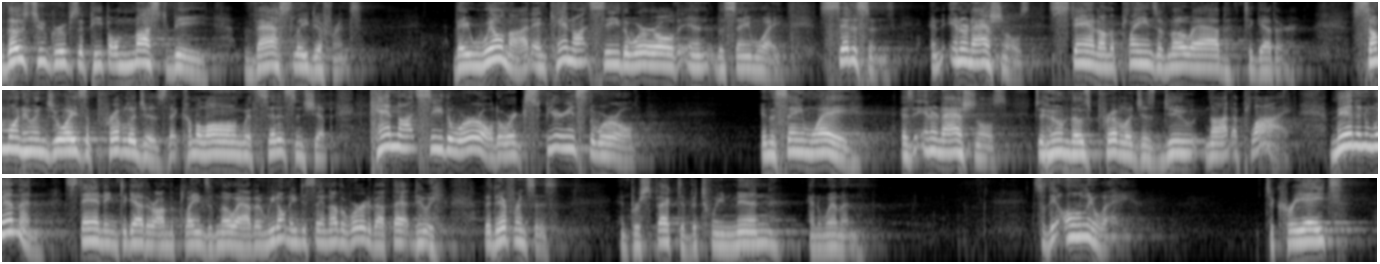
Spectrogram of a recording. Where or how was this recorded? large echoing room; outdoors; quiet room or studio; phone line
large echoing room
